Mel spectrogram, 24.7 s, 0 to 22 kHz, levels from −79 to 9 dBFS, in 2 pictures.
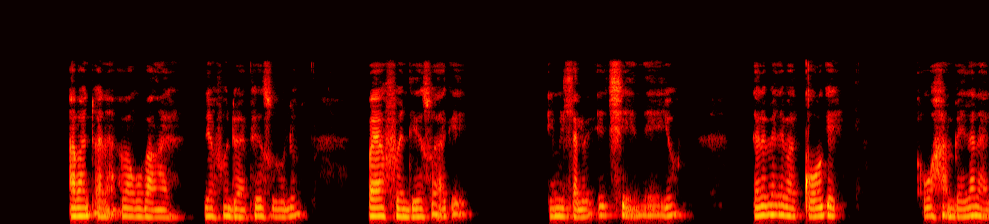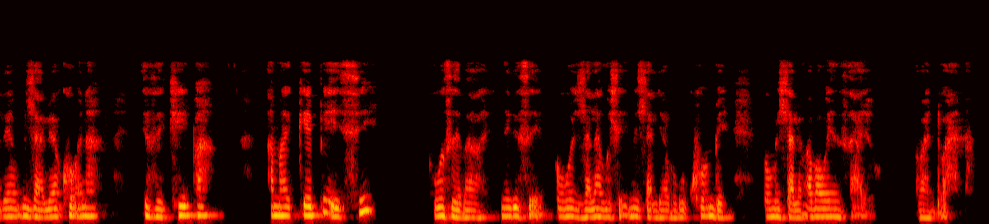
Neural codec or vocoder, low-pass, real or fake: none; 7.2 kHz; real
